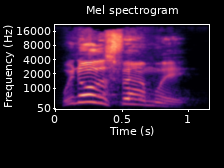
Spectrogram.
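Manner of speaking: high, mocking indignant crowd; incredulous sneer, pitched high; indignant scoffing. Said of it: "is what they're saying".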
